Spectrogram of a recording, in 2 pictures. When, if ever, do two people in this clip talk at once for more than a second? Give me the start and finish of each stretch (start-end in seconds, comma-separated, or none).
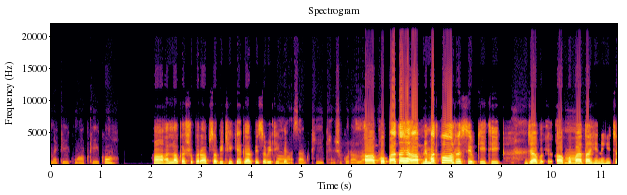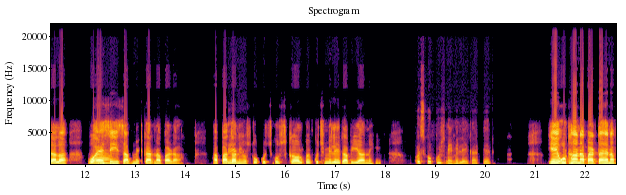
none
